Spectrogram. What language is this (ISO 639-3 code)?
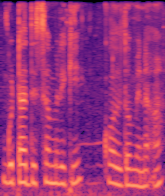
sat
